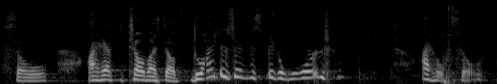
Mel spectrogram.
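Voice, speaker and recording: Somewhat breathy and dark, mellow in tone, a woman with a fairly high pitch speaks at a moderate pace with very wide pitch swings. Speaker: retired aircraft riveter. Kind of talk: interview.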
